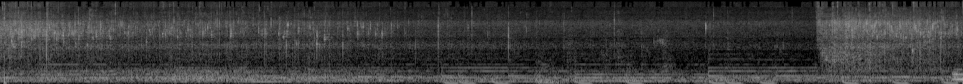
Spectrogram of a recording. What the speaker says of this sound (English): Going to put in some garlic, the oil,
